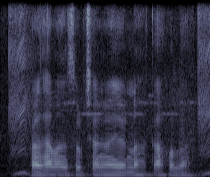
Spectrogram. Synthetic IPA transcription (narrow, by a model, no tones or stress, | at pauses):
pad̪ʱamansukt͡ʃʰanaɔnaɦakaɦɔla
